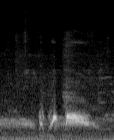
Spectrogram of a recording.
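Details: Spotted dove calling in the morning: a soft low coo, then two quick rising notes, then a longer, louder, steady cooing note. The background is otherwise quiet.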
